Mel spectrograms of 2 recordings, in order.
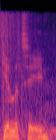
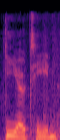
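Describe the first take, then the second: First: It is pronounced in an English-sounding way. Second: It is pronounced in a French-sounding way. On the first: This is how the speaker's own country says it. "we would say guillotine" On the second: This is how Americans say it. "in America there's words that you say French"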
